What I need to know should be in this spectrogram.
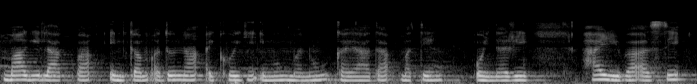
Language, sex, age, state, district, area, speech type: Manipuri, female, 18-30, Manipur, Thoubal, rural, spontaneous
